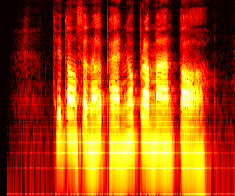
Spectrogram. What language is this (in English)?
Thai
